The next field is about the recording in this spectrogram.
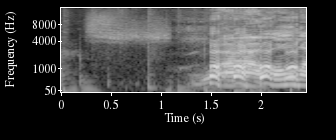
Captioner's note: Rhett laughs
